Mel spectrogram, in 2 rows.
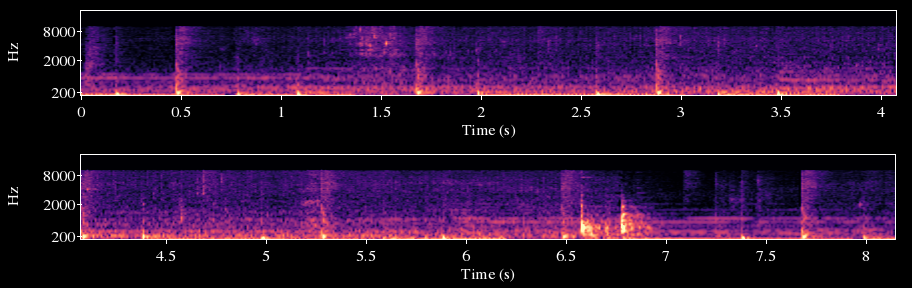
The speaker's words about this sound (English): So now that that's gone, I'm gonna go ahead and add in my 2 cups of milk.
